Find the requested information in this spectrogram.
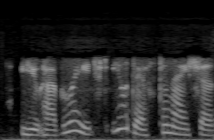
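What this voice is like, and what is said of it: Siri voice-assistant voice. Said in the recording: “slip into Siri's voice again”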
